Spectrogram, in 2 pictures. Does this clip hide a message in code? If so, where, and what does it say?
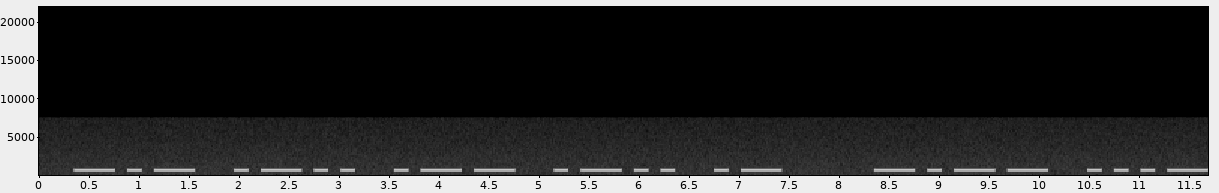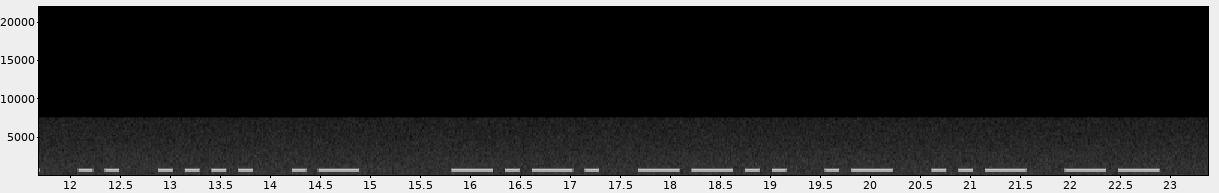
Yes: Morse code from 0.3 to 22.9 s, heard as a keyed tone, machine-sent, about 9 wpm, 740 Hz. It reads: KLWLA YVIHA CZAUM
